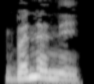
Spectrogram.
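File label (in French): "Bonne Année", French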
